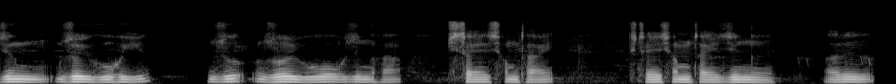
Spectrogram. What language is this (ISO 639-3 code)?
brx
